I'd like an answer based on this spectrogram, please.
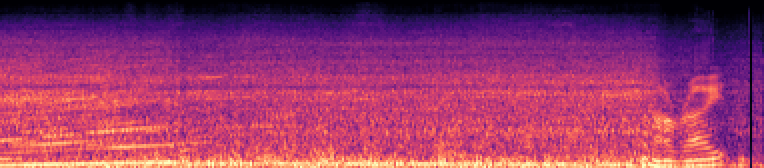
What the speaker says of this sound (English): Downshifting on quick shifter feels amazing.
